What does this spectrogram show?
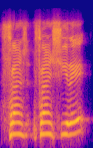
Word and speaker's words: franchirais: Je pense que si tu prenais un peu d'élan, tu franchirais cette hauteur facilement. Très bien, exact. Facilement. Hein, on ne prononce pas le T final.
